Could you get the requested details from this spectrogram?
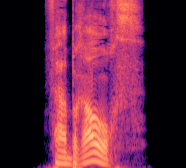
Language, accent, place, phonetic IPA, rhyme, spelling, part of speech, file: German, Germany, Berlin, [fɛɐ̯ˈbʁaʊ̯xs], -aʊ̯xs, Verbrauchs, noun, De-Verbrauchs.ogg
- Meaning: genitive singular of Verbrauch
